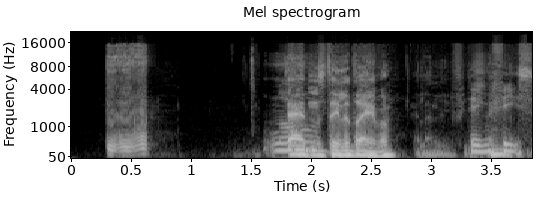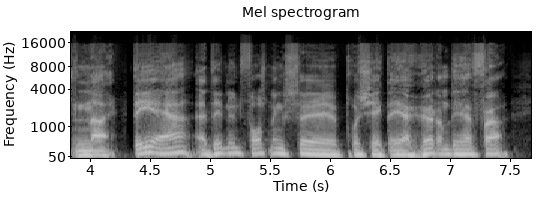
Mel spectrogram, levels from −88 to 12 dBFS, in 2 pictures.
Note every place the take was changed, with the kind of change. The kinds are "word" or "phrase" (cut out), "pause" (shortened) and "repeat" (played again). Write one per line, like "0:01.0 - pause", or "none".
0:01.6 - pause
0:02.8 - pause
0:04.3 - pause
